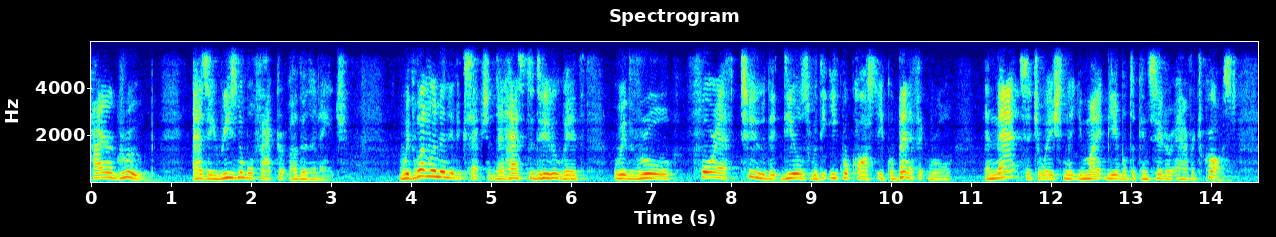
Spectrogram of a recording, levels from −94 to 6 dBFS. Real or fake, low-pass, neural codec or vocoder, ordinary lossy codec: real; 5.4 kHz; none; Opus, 32 kbps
